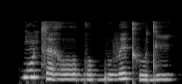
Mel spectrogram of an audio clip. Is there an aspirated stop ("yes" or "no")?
yes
